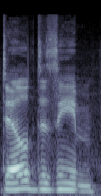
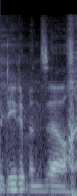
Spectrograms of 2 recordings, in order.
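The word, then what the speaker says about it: Idina Menzel: Del Dazeem. It's Adita Menzel.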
